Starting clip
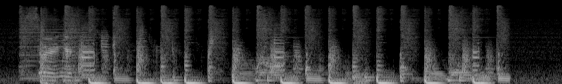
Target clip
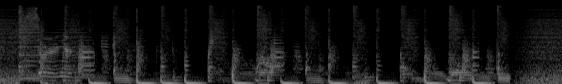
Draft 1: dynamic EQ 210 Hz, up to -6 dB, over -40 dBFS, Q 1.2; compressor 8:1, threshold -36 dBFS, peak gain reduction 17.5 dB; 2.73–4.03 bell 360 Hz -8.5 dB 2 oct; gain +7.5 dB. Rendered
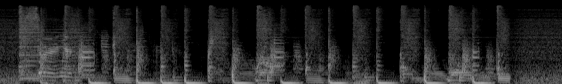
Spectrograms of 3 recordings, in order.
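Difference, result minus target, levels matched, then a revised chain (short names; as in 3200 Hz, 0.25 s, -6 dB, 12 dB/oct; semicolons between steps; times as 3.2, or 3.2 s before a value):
compressor: peak gain reduction -8.5 dB
dynamic EQ 210 Hz, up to -6 dB, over -40 dBFS, Q 1.2; compressor 8:1, threshold -45.5 dBFS, peak gain reduction 26 dB; 2.73–4.03 bell 360 Hz -8.5 dB 2 oct; gain +7.5 dB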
